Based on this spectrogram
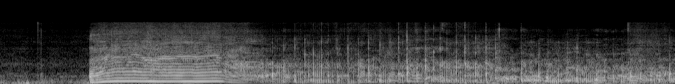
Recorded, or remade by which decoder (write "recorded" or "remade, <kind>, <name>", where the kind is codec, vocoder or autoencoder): remade, codec, SNAC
